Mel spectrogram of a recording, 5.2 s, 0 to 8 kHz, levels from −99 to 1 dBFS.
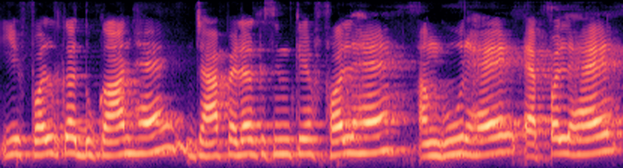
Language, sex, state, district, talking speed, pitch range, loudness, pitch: Hindi, female, Bihar, Vaishali, 185 wpm, 245-275 Hz, -15 LUFS, 260 Hz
